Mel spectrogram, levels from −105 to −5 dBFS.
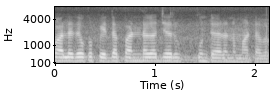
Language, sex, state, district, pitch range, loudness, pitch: Telugu, female, Telangana, Nalgonda, 170-190 Hz, -18 LUFS, 185 Hz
